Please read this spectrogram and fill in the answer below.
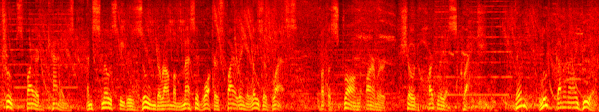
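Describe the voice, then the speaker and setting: A man's voice: lowish voice, big pitch swings, a little slow. A man narrating a scripted storybook read-along in a dramatic storytelling manner. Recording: loud music under narration.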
